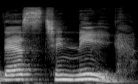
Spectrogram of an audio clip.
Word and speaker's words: destiny: Normalmente a gente teria destiny. Destiny, a sílaba tônica é a primeira. Mas aqui, por conta da melodia, a gente tem destiny. Então, ni acabou ficando mais forte, ok?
